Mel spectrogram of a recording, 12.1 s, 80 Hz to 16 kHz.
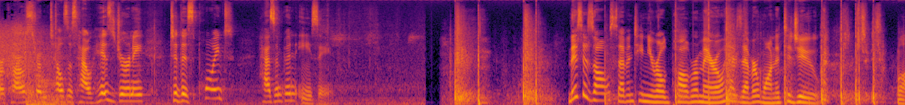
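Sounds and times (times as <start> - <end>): boxing gloves hitting: 6.0 - 7.4.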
